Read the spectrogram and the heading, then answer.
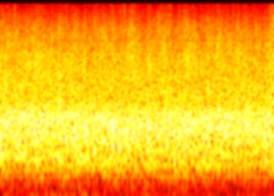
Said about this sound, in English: Oh, that cheer is for Polyphony. Stephen Layton bringing his choir to their feet.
